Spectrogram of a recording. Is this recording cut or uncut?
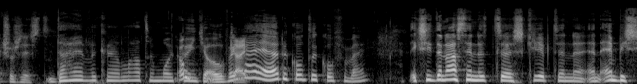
uncut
